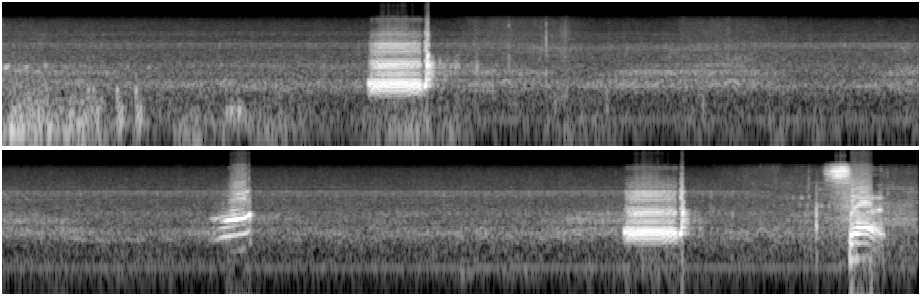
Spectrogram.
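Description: A recorded black-bellied bustard call plays as a few short, separate bursts spread over several seconds, some with a popping, whistled quality, set against a faint steady background hiss.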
